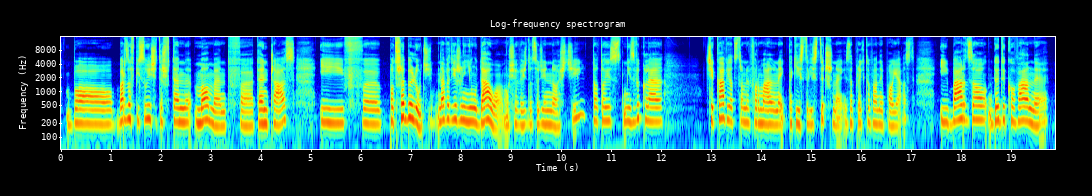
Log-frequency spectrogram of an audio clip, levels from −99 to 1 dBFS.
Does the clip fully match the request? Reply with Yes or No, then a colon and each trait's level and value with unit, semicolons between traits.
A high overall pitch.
Yes: high, 220 Hz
